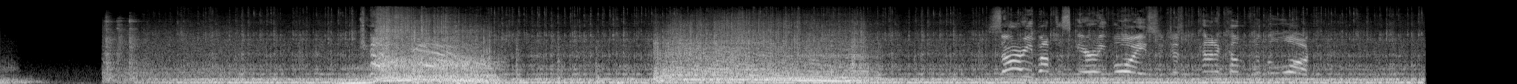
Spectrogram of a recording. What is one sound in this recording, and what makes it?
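A monster truck engine roars and revs loudly.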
